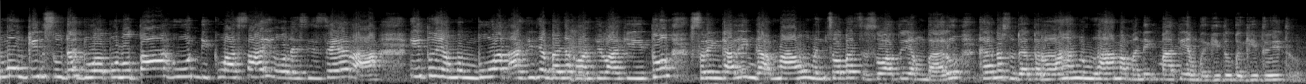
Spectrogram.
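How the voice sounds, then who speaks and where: A woman's voice: a little high, a bit bright. A woman pastor preaching a humorous sermon, playfully acting out the voices of people in her stories and laughing often. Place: church hall with congregation. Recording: echoey hall from far off, crowd noise.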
